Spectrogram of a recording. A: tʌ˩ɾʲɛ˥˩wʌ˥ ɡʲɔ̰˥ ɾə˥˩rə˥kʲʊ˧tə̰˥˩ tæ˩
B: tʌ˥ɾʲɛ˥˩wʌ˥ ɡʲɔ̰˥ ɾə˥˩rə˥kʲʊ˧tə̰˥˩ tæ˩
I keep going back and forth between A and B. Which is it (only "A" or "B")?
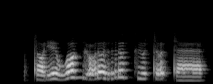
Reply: A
